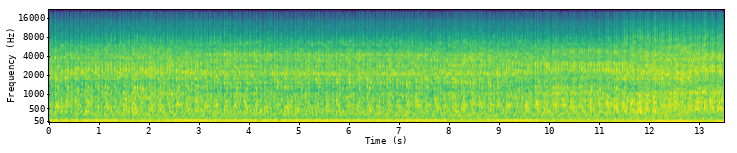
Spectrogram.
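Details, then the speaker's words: Flathead V8 (truck) on homemade engine run stand, first run hot, carburetor unrestored: loud uneven idle with ragged lumpy beat and some cylinders firing weakly, cylinders slowly coming back to life over heat cycles; rough running, cause not confirmed. "I basically want to run this thing through a couple more heat cycles cuz you can heard it hear it starting to come back to life. It's slowly the cylinders are slowly coming there."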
